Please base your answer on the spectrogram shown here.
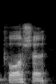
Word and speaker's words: Porsche: yeah yeah yeah uh it's a German company so it's proun Porsche Porsche por I always think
